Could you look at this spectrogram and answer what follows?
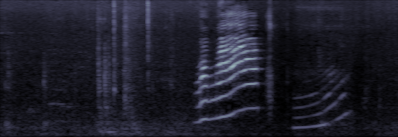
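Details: A baby ringneck parakeet mimics speech, "papa mummy" in Hindi: a single long, rising, rasping syllable, then a shorter upward-sliding one after a brief break, with soft indoor noise before it.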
